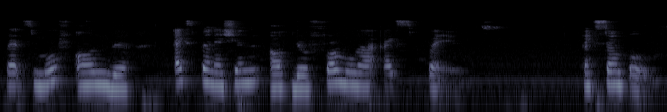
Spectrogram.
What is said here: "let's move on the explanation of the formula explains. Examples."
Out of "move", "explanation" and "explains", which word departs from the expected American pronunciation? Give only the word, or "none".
explains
